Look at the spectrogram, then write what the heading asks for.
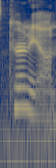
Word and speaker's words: Kernion: Kernion. Welcome another sword to the cause. That's how you pronounce that name.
